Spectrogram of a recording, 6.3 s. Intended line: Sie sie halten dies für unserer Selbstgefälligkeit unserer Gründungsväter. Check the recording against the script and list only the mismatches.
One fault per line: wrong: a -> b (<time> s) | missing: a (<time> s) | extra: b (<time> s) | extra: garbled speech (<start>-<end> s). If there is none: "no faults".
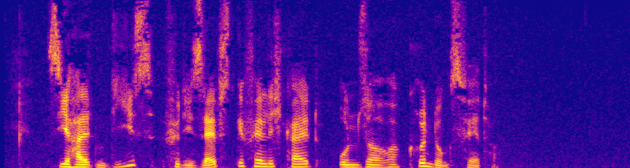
missing: sie (0.7 s)
wrong: unserer -> die (1.8 s)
